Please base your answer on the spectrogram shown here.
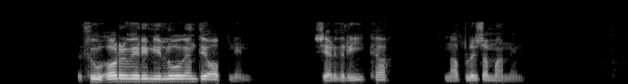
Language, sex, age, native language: Icelandic, male, 20-29, Icelandic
